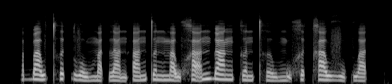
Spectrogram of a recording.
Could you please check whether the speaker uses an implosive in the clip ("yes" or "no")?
yes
